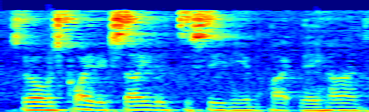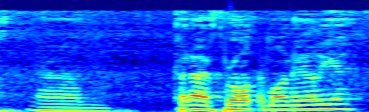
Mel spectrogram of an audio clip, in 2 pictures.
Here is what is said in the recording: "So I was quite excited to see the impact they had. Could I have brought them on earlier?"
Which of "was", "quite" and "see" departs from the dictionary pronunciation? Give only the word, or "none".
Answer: none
